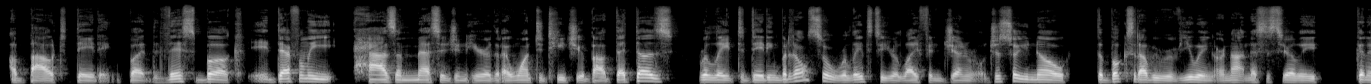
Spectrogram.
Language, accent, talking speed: English, American, 205 wpm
